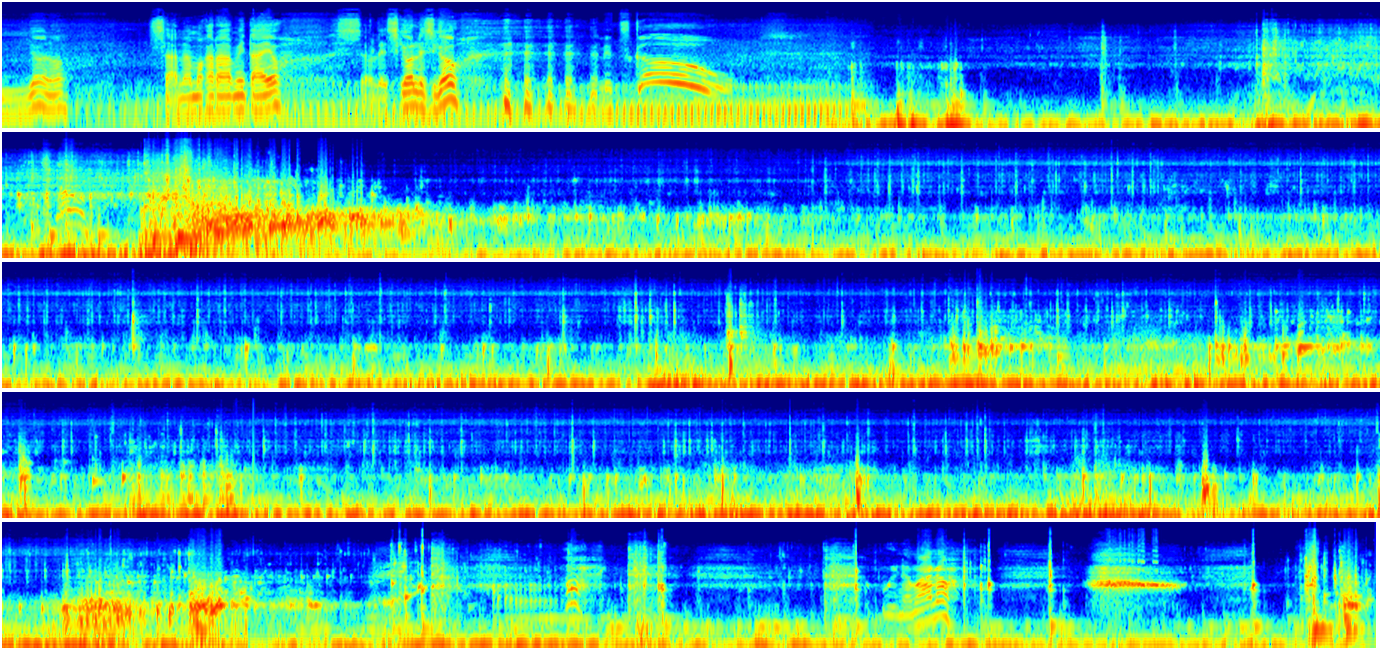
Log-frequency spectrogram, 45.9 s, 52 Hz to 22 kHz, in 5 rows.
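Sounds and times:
underwater rumble and gurgling: 0:00.0 - 0:03.0, 0:05.1 - 0:45.9
underwater clicks and knocks: 0:05.6 - 0:06.6, 0:20.7 - 0:36.0, 0:40.9 - 0:44.0, 0:45.0 - 0:45.9
water splashing: 0:05.8 - 0:45.9.

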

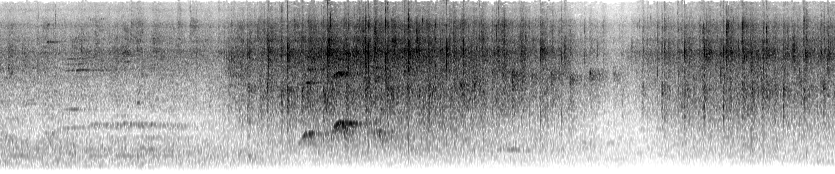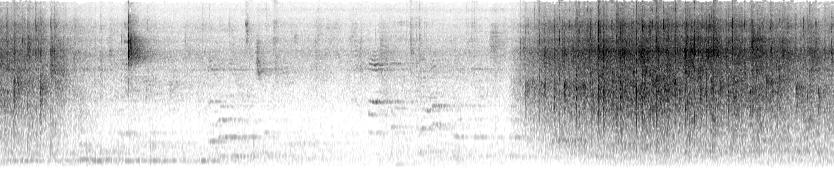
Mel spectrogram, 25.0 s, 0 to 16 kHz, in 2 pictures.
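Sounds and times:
audience applauding: 0:02.0 - 0:13.8, 0:20.2 - 0:25.0.

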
